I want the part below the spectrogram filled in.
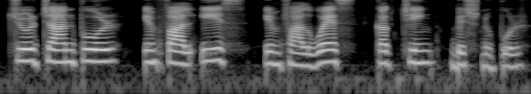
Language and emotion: Manipuri, neutral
